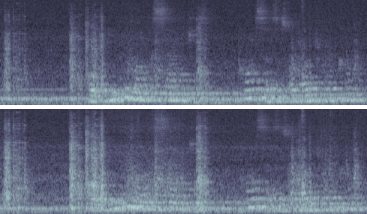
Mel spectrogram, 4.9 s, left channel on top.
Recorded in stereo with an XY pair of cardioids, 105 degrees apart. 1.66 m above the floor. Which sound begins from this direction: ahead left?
A woman speaking, at 1.1 s.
